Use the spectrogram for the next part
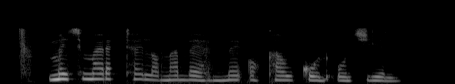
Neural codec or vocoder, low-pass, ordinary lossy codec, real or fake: codec, 16 kHz, 0.8 kbps, ZipCodec; 5.4 kHz; none; fake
